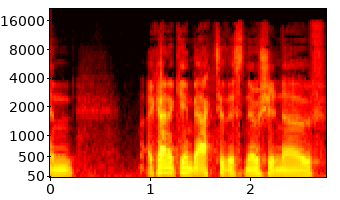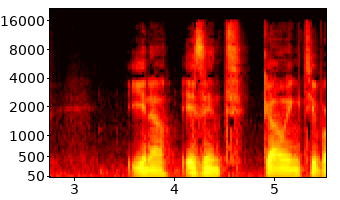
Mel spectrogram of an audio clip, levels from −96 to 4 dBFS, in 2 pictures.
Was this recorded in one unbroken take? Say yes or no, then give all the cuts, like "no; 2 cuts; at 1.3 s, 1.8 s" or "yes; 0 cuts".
yes; 0 cuts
